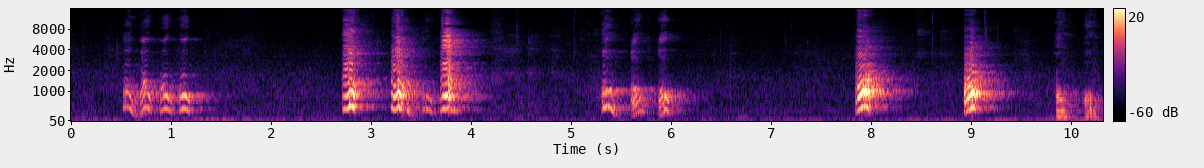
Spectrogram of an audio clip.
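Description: A cockatoo gives short, hoarse, dog-like barks in loose bursts of two or three.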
